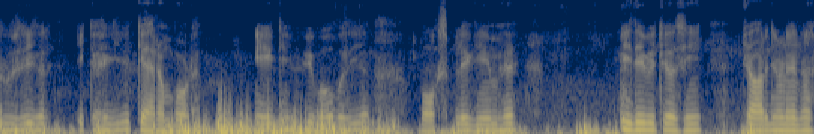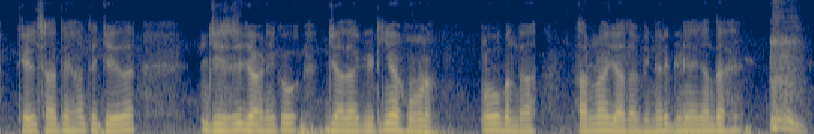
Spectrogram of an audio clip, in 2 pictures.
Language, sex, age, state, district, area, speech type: Punjabi, male, 18-30, Punjab, Shaheed Bhagat Singh Nagar, urban, spontaneous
